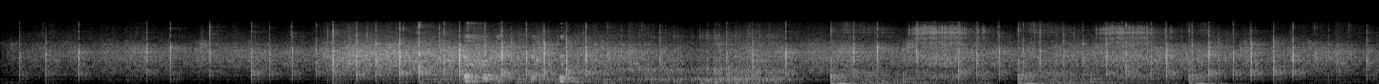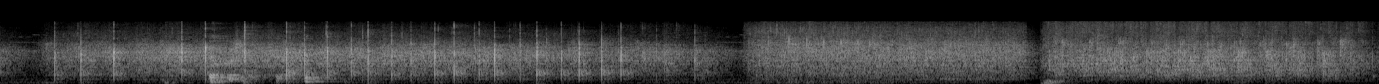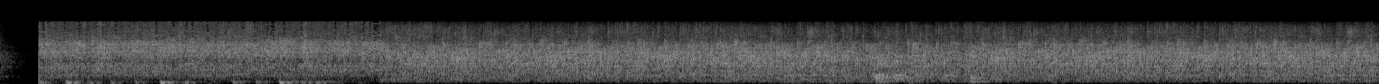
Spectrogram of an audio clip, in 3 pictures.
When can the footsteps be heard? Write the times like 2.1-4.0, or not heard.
not heard.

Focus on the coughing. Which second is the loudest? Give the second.
5 s.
